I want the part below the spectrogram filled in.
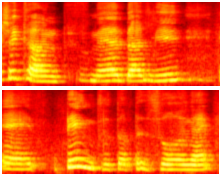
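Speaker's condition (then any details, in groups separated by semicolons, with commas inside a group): Cerebral palsy; impaired diction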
